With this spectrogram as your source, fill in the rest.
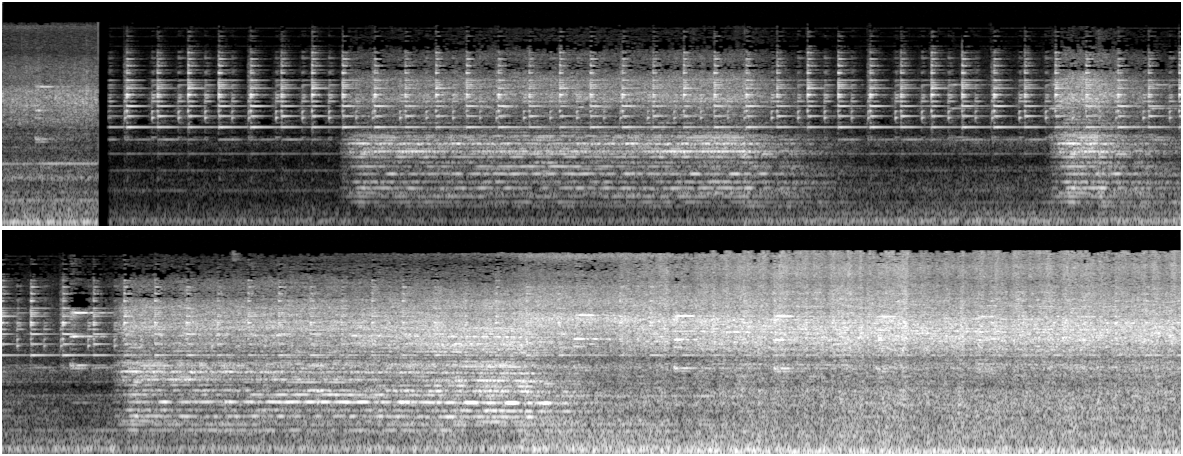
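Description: A railroad crossing bell rings rapidly.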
